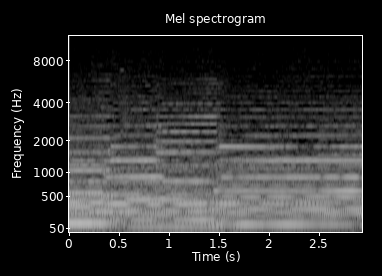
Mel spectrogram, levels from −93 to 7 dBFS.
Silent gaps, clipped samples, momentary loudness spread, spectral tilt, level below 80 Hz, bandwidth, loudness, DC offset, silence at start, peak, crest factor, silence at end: none; under 0.1%; 4 LU; -9 dB/octave; -48 dBFS; 6.2 kHz; -30 LUFS; under 0.1%; 0 s; -16 dBFS; 14 dB; 0 s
